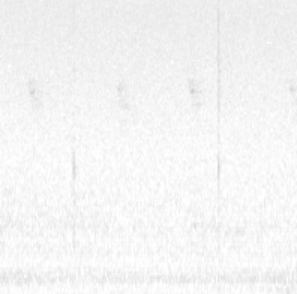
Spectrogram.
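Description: A pen tip taps lightly on paper.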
